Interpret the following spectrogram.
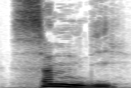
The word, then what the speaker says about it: samedi: Okay, same thing here, appeler, but then you get appeler, appeler, and then samedi.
